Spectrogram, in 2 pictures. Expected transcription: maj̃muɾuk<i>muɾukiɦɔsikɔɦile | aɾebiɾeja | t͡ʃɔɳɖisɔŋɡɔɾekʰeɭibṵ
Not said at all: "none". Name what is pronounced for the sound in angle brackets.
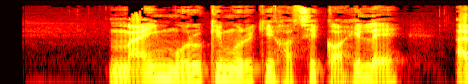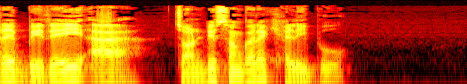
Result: i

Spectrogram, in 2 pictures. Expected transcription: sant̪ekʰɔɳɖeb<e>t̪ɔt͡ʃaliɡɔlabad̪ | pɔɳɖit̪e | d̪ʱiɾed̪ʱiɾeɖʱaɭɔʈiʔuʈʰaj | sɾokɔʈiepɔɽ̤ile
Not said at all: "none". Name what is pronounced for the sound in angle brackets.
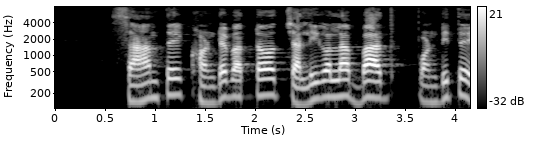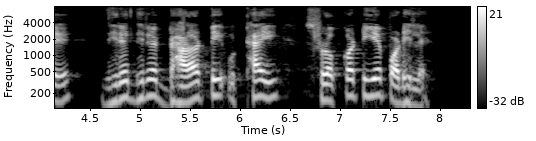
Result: a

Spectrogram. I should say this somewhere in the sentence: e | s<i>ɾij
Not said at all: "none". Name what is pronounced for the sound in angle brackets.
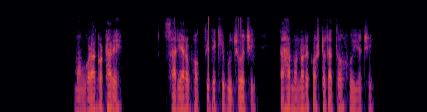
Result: a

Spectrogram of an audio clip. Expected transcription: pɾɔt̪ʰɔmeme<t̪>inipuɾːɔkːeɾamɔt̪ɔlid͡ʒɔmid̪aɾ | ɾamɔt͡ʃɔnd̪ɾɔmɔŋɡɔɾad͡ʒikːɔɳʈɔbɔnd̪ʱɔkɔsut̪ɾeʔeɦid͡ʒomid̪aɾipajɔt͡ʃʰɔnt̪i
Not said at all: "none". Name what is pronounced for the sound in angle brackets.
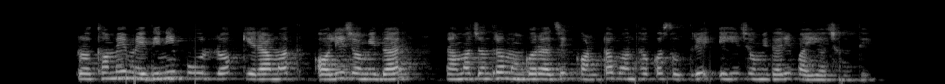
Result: d̪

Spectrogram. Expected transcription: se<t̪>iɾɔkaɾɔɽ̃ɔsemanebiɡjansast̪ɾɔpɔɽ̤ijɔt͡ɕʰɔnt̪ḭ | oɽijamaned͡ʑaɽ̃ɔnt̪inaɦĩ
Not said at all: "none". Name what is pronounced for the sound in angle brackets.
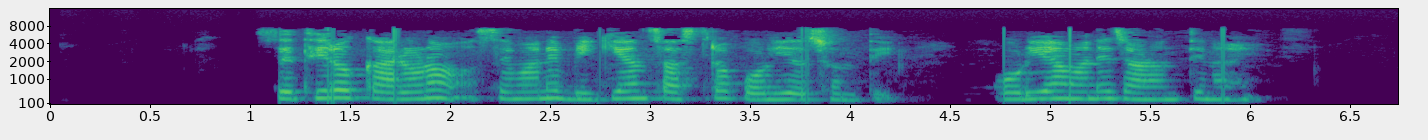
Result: t̪ʰ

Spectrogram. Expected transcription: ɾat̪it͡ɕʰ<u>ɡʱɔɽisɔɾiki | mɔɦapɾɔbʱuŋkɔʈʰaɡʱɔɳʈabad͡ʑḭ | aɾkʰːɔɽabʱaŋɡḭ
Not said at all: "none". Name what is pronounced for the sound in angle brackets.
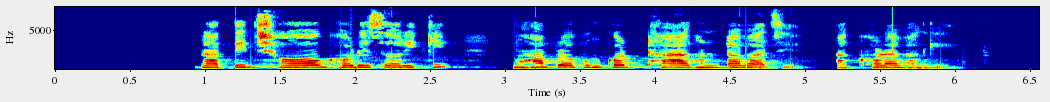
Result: ɔ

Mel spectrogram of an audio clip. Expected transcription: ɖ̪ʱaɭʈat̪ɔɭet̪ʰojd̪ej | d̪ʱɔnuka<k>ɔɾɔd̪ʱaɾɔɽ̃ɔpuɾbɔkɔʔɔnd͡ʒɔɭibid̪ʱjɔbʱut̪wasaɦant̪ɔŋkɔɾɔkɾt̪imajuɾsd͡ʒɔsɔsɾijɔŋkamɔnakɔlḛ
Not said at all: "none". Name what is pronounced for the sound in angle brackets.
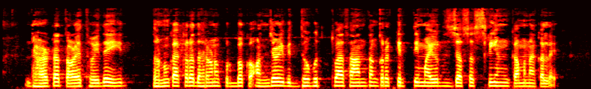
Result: k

